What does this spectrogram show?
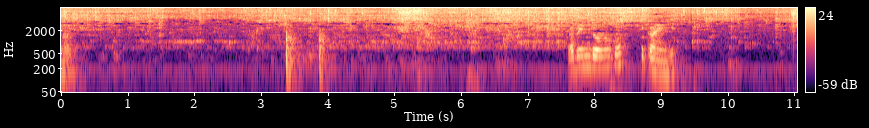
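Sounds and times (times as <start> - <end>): chicken sizzling in hot oil: 0.0 - 11.0
sharp knocks on a pan: 3.4 - 4.1.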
